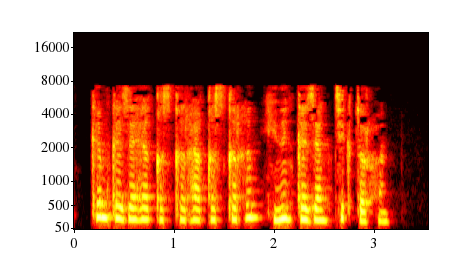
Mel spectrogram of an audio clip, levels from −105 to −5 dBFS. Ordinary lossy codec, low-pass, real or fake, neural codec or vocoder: MP3, 32 kbps; 7.2 kHz; real; none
